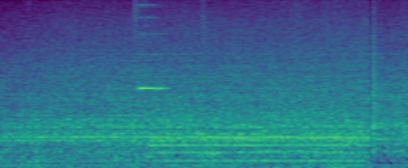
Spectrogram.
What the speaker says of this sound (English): put it in your microwave.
